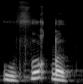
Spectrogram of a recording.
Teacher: جب وقف کریں گے تو اس میں قلقلے کے ساتھ کریں گے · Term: قلقلہ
